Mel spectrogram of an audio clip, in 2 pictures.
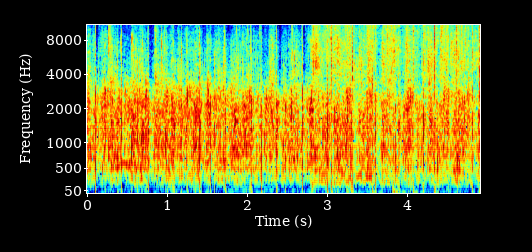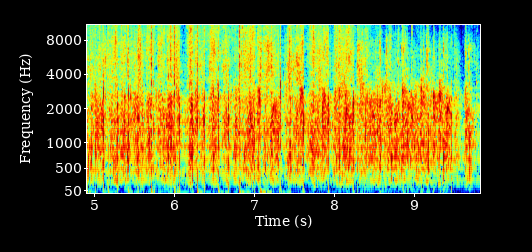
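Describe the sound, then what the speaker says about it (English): Sustained audience applause fills a college lecture hall, a dense, steady wash of many hands clapping at full volume for the whole stretch with no break. "accept a well-deserved round of applause"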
